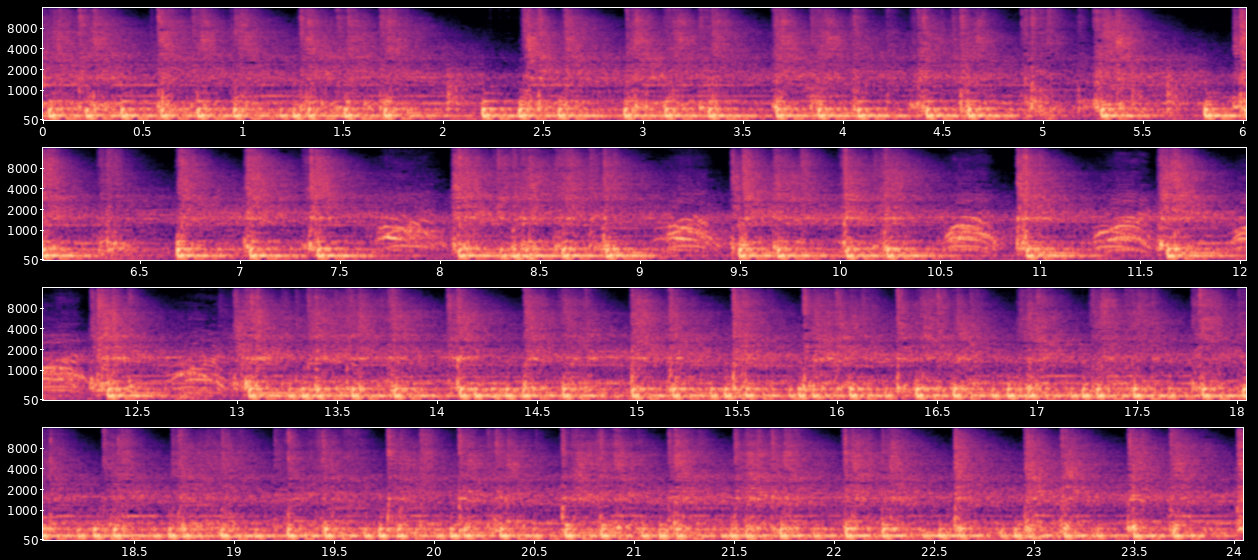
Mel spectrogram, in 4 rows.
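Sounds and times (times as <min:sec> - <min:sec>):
brass hand cymbals clashing: 0:00.0 - 0:24.0.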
